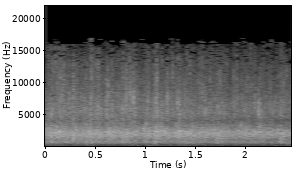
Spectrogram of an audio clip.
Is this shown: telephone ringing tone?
no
